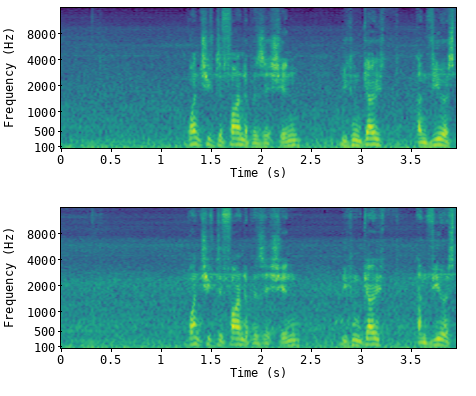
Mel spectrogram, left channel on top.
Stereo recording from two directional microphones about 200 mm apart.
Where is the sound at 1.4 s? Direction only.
60° left (ahead or behind).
